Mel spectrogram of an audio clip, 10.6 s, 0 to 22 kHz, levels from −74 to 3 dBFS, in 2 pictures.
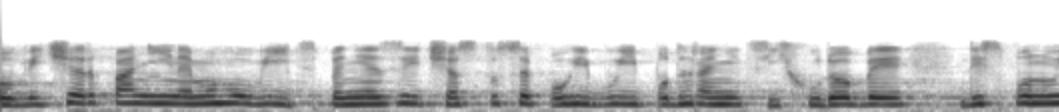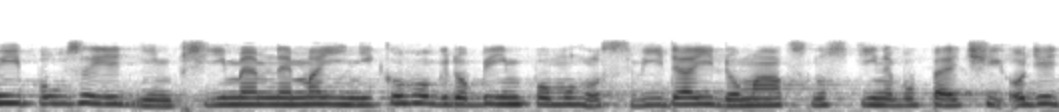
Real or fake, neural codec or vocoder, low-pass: fake; autoencoder, 48 kHz, 128 numbers a frame, DAC-VAE, trained on Japanese speech; 5.4 kHz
